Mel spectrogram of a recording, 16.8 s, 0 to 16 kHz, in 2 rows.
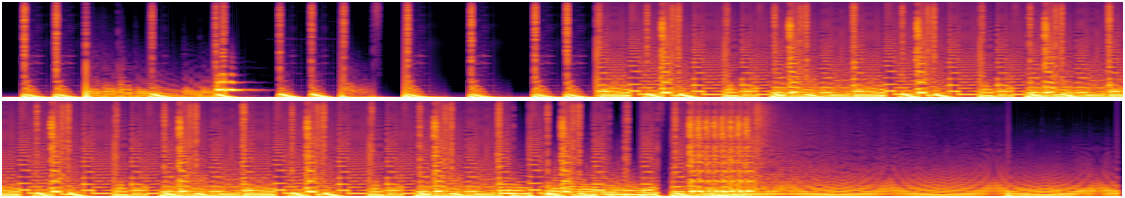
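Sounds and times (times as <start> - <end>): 
beat on a SID MOS6581 sound chip: 0.2 - 16.8.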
